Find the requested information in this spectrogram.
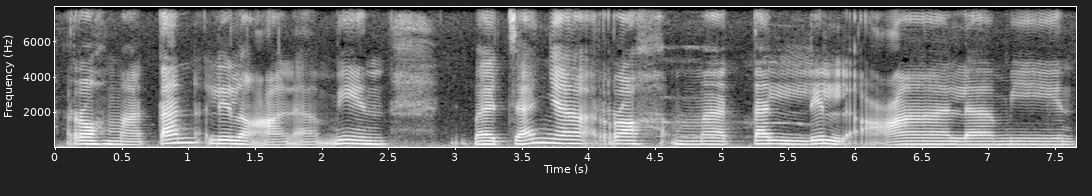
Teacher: bunyi nun sukun atau tanwin ke huruf lam ro tetapi tidak disertai dengan dengung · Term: idgam bilagunnah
